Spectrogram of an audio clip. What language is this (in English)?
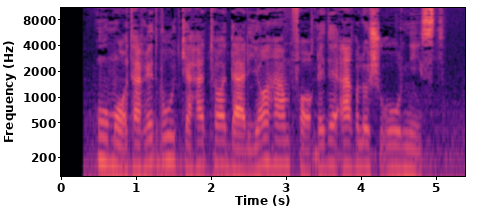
Persian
